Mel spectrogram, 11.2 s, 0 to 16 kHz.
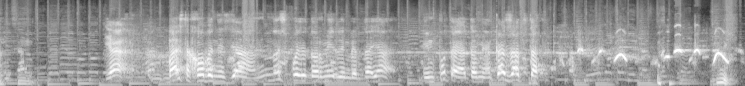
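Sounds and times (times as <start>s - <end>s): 
speech: 0.1s - 0.7s, 1.6s - 8.3s
laughter: 1.9s - 11.1s
cell phone whistle-style notification tone: 7.8s - 11.1s.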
